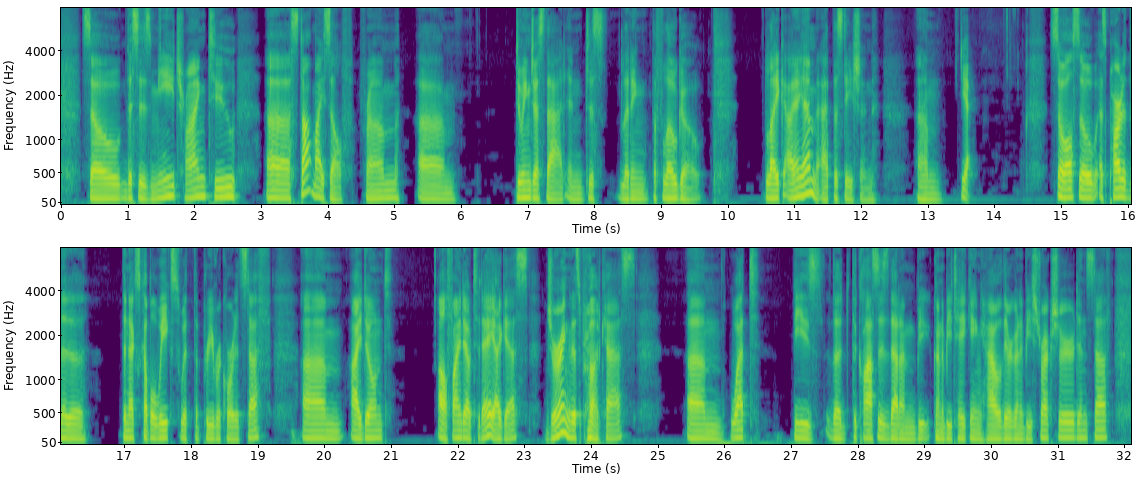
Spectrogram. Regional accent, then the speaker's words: Mississauga, Ontario, Canada; in my hometown of Mississauga

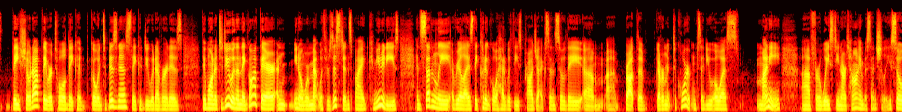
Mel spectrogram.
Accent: Swan Lake, Manitoba, Canada; I'm a member of the Opasquat Cree Nation, and I was raised in Gabashkigamug, Swan Lake, Manitoba.

